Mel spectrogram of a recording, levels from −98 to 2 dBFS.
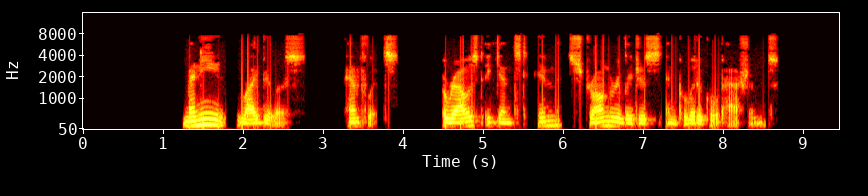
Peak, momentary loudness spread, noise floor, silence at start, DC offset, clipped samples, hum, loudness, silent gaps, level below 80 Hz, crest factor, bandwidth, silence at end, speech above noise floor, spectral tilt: -2 dBFS; 12 LU; under -90 dBFS; 1.25 s; under 0.1%; under 0.1%; none; -19 LUFS; 2.79-3.27 s, 3.94-4.48 s, 5.56-5.63 s; -50 dBFS; 18 dB; 8 kHz; 0.8 s; over 71 dB; -5.5 dB/octave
